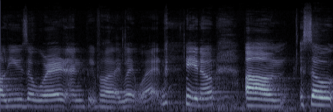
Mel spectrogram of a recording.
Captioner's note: chuckles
